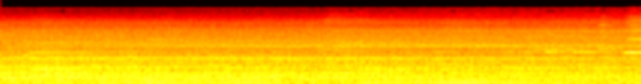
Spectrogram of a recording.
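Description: Hanshin electric train at a station platform: a steady rumbling hum with faint whining tones, and a short sharp squeal near the end.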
